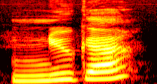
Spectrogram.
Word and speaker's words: nougat: So nougat, would you pronounce the T? I wouldn't.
